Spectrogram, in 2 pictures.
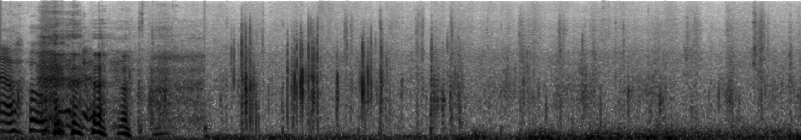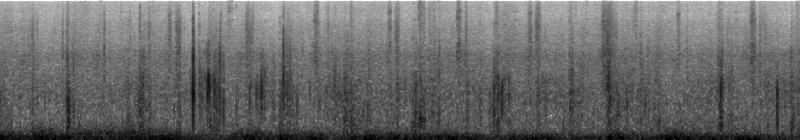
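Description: Hikers' footsteps on a snow-dusted, icy rocky trail: a run of irregular, uneven steps. Low wind rumble on the microphone underneath.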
